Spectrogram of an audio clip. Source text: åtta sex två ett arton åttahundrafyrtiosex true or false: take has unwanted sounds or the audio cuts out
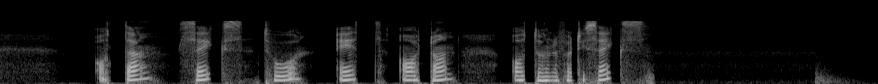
false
